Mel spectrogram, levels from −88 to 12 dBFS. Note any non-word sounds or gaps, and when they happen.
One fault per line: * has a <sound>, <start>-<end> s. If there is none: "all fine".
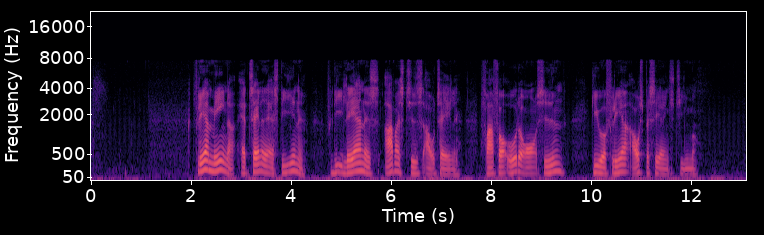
all fine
